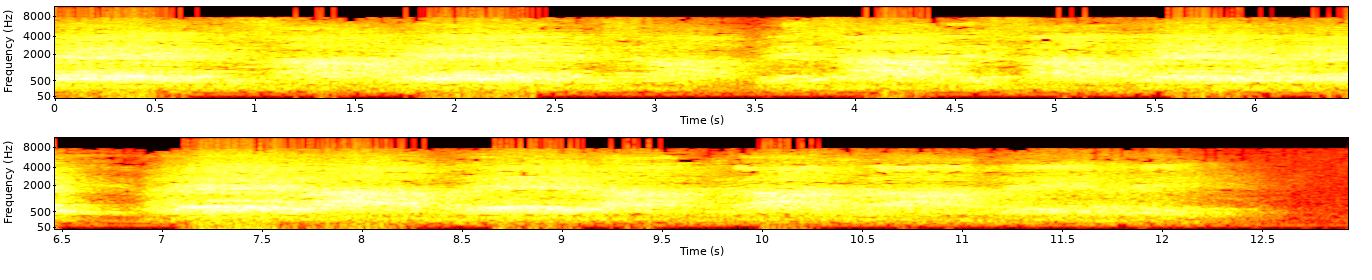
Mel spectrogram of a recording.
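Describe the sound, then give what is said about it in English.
A large crowd chants holy names together in loud, sustained unison phrases that repeat in waves every few seconds, with short breaks between phrases. “With this spirit, we are together to chant the holy names.”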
